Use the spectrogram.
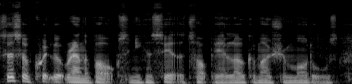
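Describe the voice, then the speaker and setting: A man with a very deep, low voice, an Essex accent, a relaxed tone and fairly even intonation, on a very clean recording with a silent background. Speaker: model railway collector and video host. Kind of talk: casual product review. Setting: home workshop. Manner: relaxed, many fillers.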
